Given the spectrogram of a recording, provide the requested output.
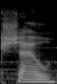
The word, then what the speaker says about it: Xiao: X in them, and they're pronounced with more of an SH sound like Xiao, Jianling, and Xingqiu.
